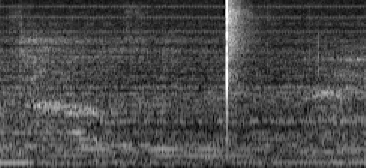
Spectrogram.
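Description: Background music playing, and about one and a half seconds in a single sharp snip of small scissors cutting the tail of a cotton vape wick.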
